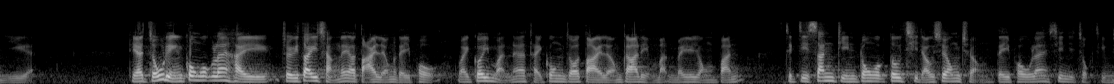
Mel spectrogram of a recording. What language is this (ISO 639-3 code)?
yue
